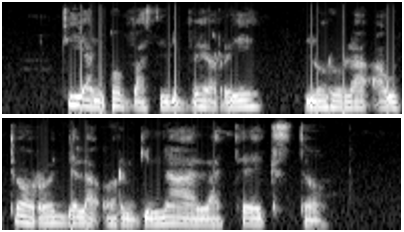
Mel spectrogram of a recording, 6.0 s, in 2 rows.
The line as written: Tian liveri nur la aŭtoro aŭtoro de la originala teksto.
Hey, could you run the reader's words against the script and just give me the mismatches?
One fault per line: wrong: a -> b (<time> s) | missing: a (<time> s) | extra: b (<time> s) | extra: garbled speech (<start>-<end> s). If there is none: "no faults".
extra: povas (0.8 s)
missing: aŭtoro (3.3 s)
